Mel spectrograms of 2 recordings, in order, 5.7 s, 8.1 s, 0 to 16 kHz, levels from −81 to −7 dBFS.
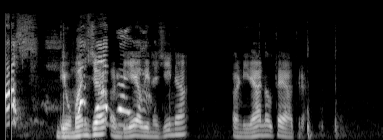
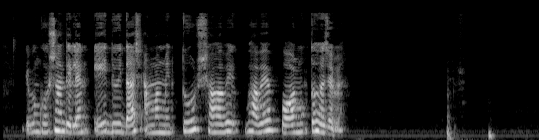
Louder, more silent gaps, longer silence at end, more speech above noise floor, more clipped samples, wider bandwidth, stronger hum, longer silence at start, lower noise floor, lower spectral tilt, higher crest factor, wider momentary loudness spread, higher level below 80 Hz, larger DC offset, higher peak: first, -22 LUFS vs -25 LUFS; neither; first, 1.1 s vs 0.7 s; first, 50 dB vs 40 dB; neither; about the same, 11 kHz vs 11.5 kHz; neither; second, 0.05 s vs 0.4 s; first, -73 dBFS vs -64 dBFS; about the same, -5 dB/octave vs -4 dB/octave; about the same, 22 dB vs 20 dB; first, 22 LU vs 18 LU; about the same, -60 dBFS vs -60 dBFS; neither; first, -2 dBFS vs -8 dBFS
